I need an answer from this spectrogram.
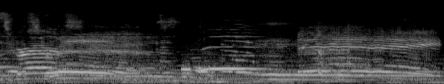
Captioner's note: crowd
